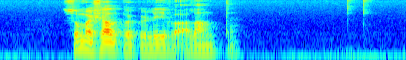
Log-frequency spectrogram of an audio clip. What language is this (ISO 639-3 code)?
fao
